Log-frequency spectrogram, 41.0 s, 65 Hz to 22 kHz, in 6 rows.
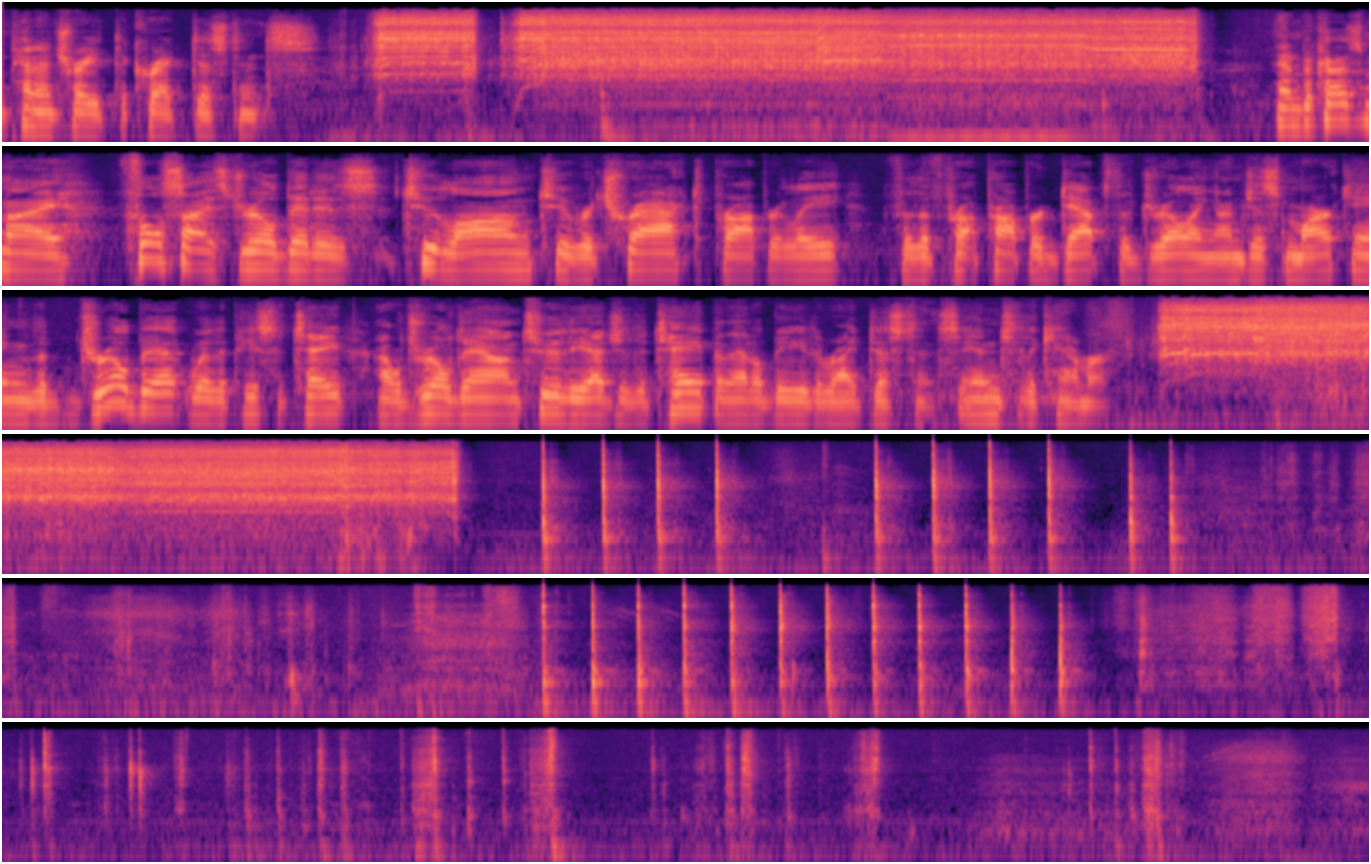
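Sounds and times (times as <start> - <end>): electric drill boring wood: 1.8 - 6.1, 19.4 - 22.9.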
